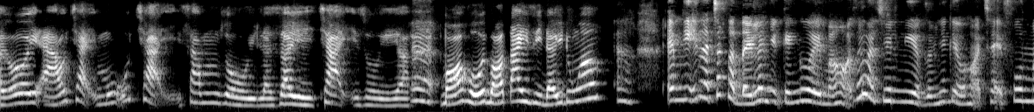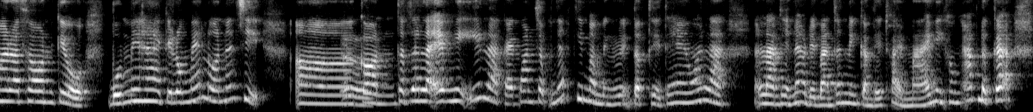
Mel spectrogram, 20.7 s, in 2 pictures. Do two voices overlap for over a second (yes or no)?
no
